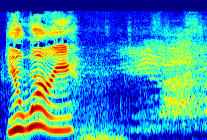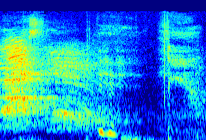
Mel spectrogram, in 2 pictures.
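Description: A group of young children murmur and chatter softly.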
